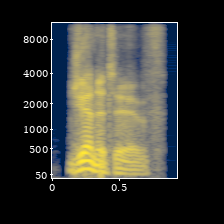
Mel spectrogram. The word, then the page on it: genitive: British English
